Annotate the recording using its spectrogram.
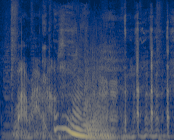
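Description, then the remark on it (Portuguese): A person imitates a lion's roar: one loud, growling vocal roar that swells and then slides down in pitch, followed by a few faint clicks. “igual, ele urra igual o leão.”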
